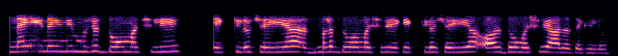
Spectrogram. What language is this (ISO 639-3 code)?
urd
